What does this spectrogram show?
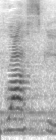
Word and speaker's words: Rosky: say your last name broski oh it is ross it's like rocky only with an ass with an s okay uh and you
